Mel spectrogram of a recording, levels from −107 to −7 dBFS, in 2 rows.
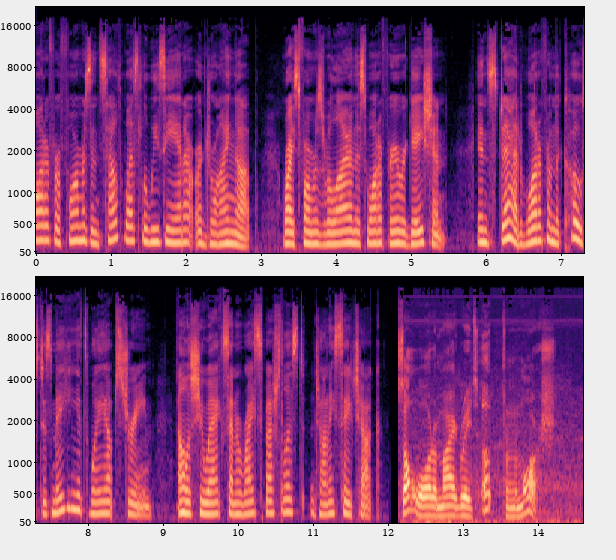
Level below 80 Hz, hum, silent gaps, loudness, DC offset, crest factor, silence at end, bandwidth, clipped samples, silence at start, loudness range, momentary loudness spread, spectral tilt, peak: -50 dBFS; none; 12.02-12.14 s; -22 LUFS; under 0.1%; 20 dB; 0 s; 15 kHz; under 0.1%; 0 s; 2 LU; 8 LU; -5 dB/octave; -2 dBFS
